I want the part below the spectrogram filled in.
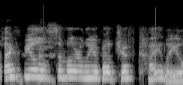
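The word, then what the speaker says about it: Keighley: pronounce his last name I always thought I was like Keely it's Kylie as far as I know okay no I I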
